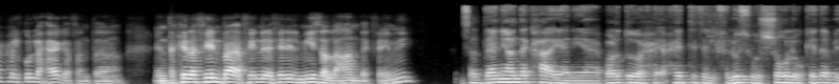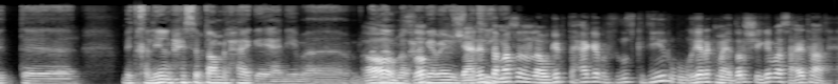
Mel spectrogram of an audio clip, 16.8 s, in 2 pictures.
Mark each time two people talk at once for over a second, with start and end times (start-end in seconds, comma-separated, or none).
12.1-13.6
